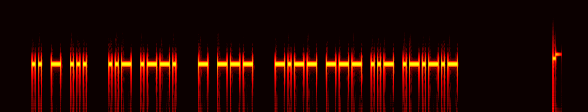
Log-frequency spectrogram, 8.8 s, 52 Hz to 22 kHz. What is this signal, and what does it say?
Morse code, heard as a keyed tone, about 25 wpm, 700 Hz. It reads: ITS UP TO YOU.
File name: practice / 25wpm / Sentences with 2-Word Phrases - 25wpm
